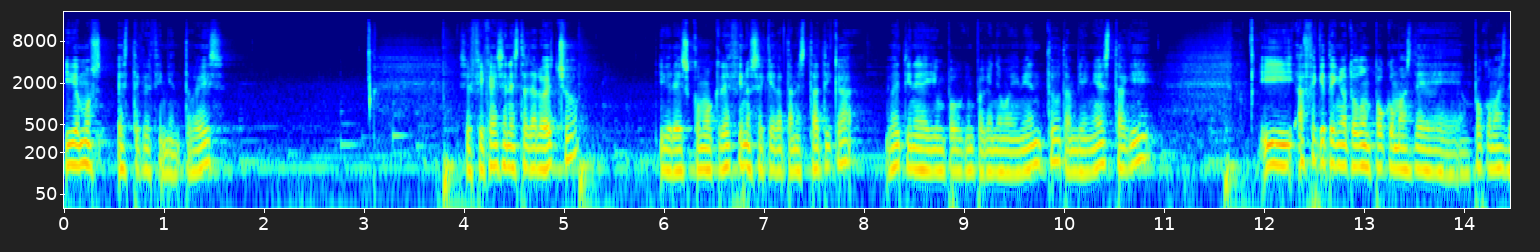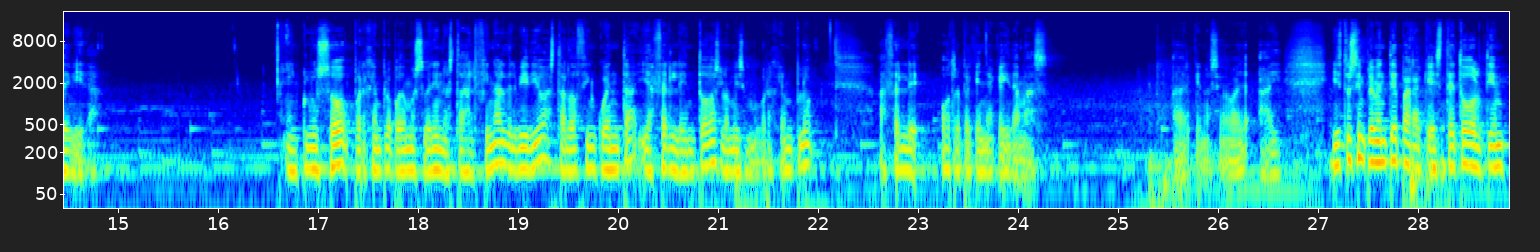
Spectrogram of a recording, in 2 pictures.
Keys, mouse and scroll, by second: 0.1-3.0 middle drag, 3.0 scroll down 2, 3.4 middle click, 3.8 space, 4.9 click, 5.2 space, 5.4 middle click, 5.9-9.0 scroll down 2, 11.6 space, 13.0-16.0 drag, 20.3 middle click, 21.0-21.3 scroll up 1, 21.3-23.1 shift+middle drag, 23.1 click, 24.4-25.5 drag, 25.5 ctrl+z, 26.0-28.0 drag, 28.0 space, 28.4-28.9 middle drag.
